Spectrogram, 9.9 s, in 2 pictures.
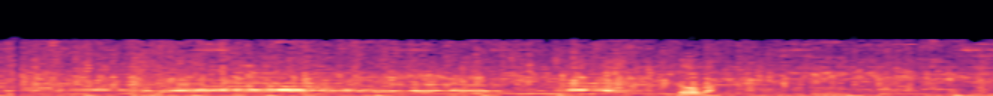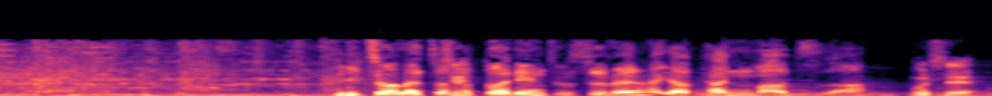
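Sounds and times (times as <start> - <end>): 
audience applause: 0.0 - 6.0
faint cheers: 0.1 - 3.4
speech: 6.8 - 9.9.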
